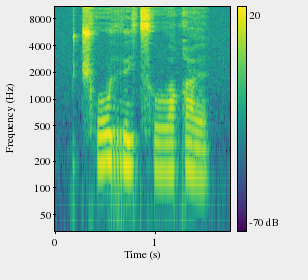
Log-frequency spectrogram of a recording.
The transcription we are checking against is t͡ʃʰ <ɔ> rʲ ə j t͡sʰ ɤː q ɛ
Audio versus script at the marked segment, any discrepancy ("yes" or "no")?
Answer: yes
